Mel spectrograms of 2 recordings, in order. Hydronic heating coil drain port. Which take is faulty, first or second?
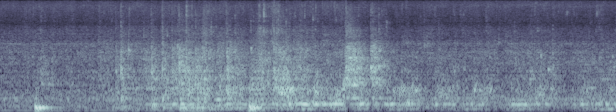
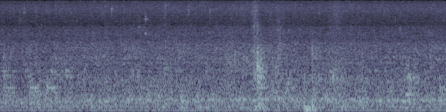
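first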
